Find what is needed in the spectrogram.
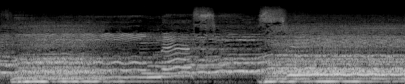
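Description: Gospel choir singing, with a female soloist carrying the lead in a wavering vibrato over the choir's sustained chords. The choir swells into a fuller held chord about three seconds in.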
